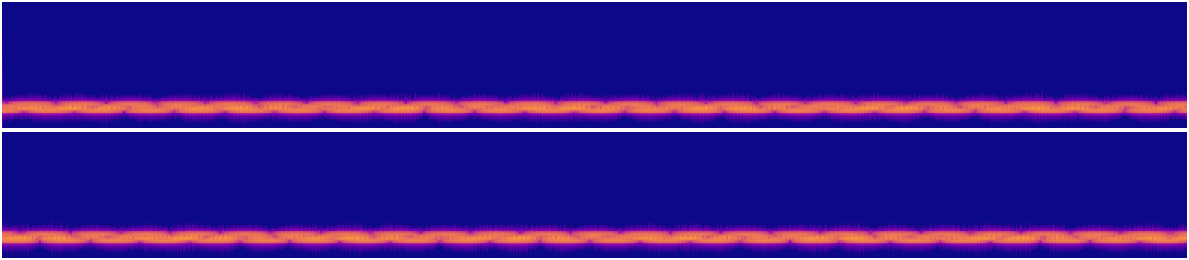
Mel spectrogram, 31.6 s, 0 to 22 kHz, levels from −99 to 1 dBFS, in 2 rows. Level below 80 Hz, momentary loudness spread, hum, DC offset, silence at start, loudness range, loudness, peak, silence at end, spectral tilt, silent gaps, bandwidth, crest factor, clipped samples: under -90 dBFS; 4 LU; none; under 0.1%; 0 s; 1 LU; -31 LUFS; -18 dBFS; 0 s; 24 dB/octave; none; 0.9 kHz; 12 dB; under 0.1%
